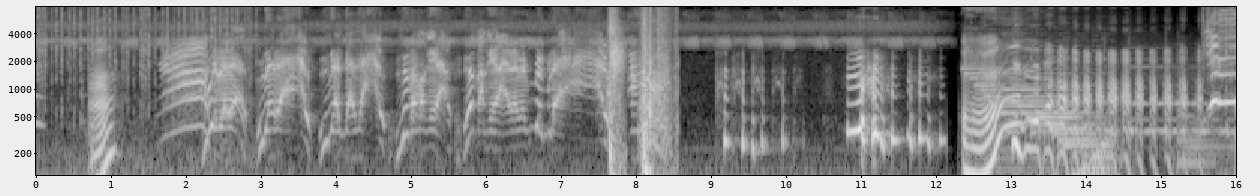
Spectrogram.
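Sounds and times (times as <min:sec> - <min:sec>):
rapid even ticking: 0:00.0 - 0:05.7
high insect-like trill: 0:00.0 - 0:07.1
squeaky gibberish cartoon voices: 0:00.0 - 0:07.7, 0:15.5 - 0:16.0.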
